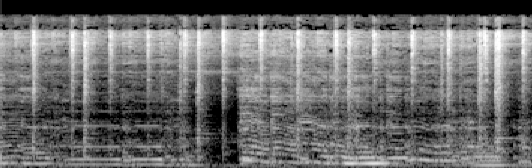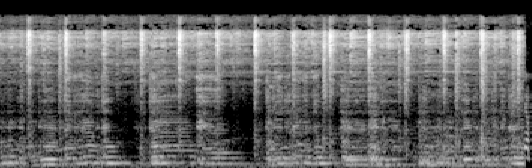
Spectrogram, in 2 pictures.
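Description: Small-group jazz with an upright double bass plucked in a walking line, one low note after another, over steady cymbal and drum strokes.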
